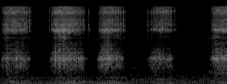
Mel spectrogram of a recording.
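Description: A reinforced two-axle differential ratchet turned by hand gives five rapid bursts of clicking, each run of pawl clicks followed by a short pause, close and fairly quiet, with no voices.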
